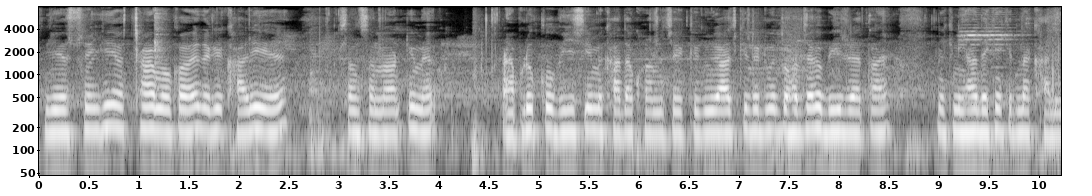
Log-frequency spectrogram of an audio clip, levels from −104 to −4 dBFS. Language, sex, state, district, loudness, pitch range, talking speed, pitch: Hindi, female, Bihar, Gaya, -15 LUFS, 165-180 Hz, 210 wpm, 170 Hz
